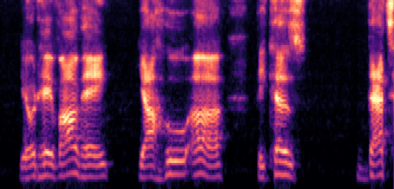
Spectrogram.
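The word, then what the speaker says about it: יהוה: Okay, let's start with the Yehuda and trying to extract Yahuah out there. Go ahead and write Yahuda. Yahuda. Yah, Y-A, syllable, break.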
